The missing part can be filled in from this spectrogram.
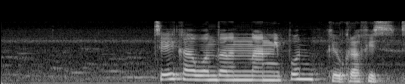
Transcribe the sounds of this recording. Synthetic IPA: t͡ʃekawɔnt̪ənananipʊnɡ̥eoɡ̥ɾafɪs

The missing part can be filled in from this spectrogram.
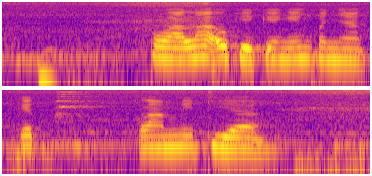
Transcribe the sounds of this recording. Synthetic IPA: kowalauɡ̥i̤kɪŋɪŋpəɲakɪt̪̚ | klamid̪̥i̤a

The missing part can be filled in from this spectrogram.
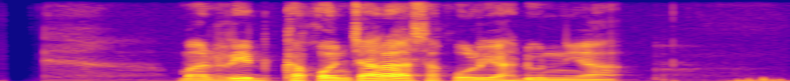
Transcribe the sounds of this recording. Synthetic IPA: madɾid̚kakɔɲt͡ʃaɾasakuliaɦdunia

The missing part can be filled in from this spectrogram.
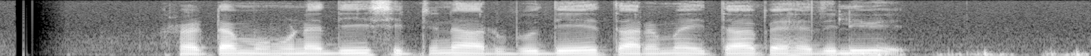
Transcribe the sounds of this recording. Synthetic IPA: ɾɐʈɐmuɦuɳɐd̪iːsiʈːinɐːɾbud̪eːt̪ɐɾmɐit̪aːpɛɦɐd̪iliʋeː

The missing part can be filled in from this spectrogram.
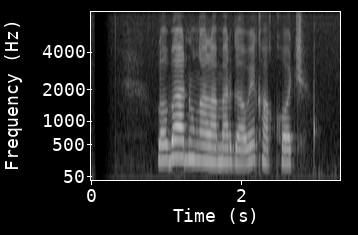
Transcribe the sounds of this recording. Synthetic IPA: lɔbaːnuŋalamarɡawɛkakʰɔt͡ʃ

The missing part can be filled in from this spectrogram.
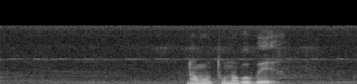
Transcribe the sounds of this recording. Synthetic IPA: na̰mut̪unoɡobe

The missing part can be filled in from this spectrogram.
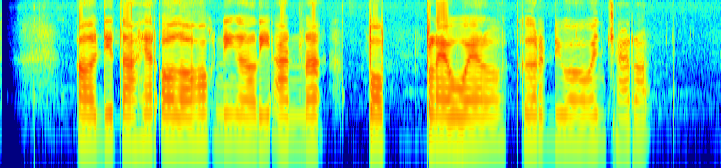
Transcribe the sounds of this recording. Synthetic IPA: ʔaldit̪aɦɛrʔɔlɔɦɔk̚niŋaliʔanaʔpɔpː | lɛwɛlkɨrdiwawaɲt͡ʃaɾa

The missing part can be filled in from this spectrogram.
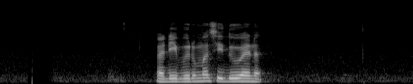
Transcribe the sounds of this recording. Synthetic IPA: ʋæɖipuɾuməsid̪uʋenə

